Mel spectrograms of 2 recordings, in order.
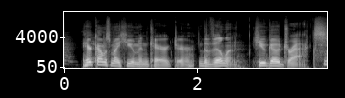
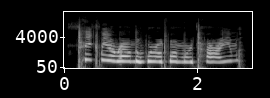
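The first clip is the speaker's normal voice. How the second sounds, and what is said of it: Miss Piggy impression, rounded voice. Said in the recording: “Does that sound like Miss Piggy? ... there's more of a rounded, right? ... my Miss Piggy impression”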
